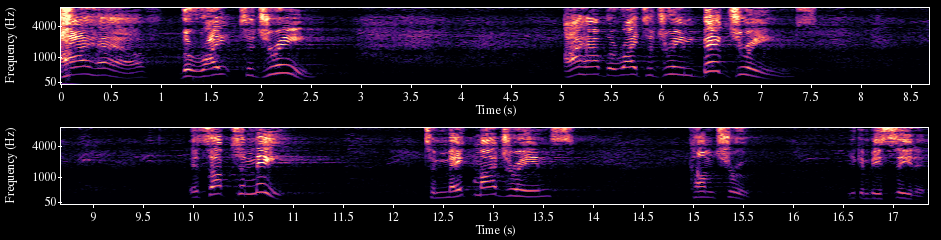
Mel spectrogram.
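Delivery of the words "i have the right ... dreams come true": big, commanding, convinced voice, louder. Leading graduates again after a weak repeat: big voice speaking with authority. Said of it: "you have to say it like you believe it".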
